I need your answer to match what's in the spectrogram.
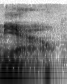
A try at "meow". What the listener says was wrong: Nope. No good. Nope. One more. It's gotta be higher pitched.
